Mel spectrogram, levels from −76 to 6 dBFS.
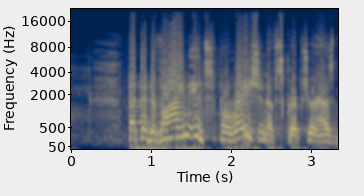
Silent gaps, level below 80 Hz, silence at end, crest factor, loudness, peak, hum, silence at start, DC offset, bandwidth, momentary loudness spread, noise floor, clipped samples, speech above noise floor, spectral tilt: none; -40 dBFS; 0 s; 14 dB; -14 LUFS; 0 dBFS; none; 0.2 s; under 0.1%; over 20 kHz; 8 LU; -34 dBFS; under 0.1%; 20 dB; -3 dB/octave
